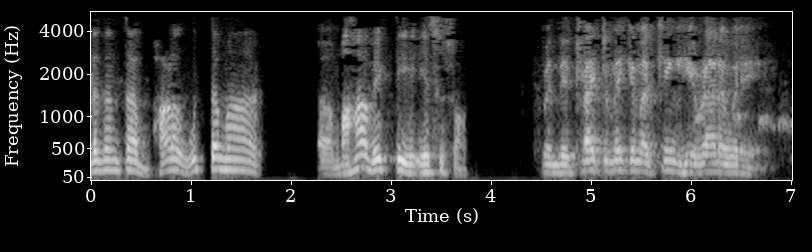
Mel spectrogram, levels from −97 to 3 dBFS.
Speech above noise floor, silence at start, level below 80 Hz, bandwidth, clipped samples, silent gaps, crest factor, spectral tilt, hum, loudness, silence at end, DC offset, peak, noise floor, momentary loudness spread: 66 dB; 0 s; -58 dBFS; 5.2 kHz; under 0.1%; none; 18 dB; -10 dB/octave; none; -20 LUFS; 0.05 s; under 0.1%; -4 dBFS; -86 dBFS; 14 LU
